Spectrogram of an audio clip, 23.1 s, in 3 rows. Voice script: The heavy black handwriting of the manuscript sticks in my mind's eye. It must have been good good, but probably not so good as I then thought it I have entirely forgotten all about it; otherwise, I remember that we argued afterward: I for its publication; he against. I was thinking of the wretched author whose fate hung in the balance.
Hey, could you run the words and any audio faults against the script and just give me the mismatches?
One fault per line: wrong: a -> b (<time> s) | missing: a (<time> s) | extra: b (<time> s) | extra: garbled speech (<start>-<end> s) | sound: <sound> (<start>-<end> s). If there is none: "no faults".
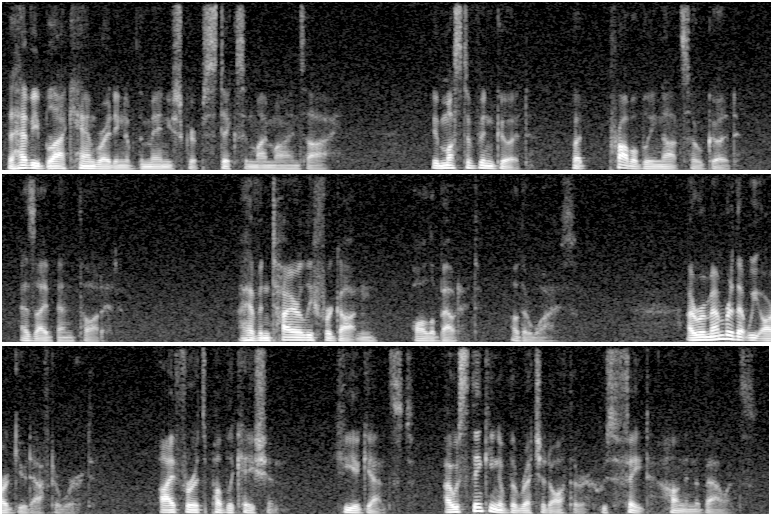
missing: good (5.3 s)
sound: dropout (8.2-8.3 s)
